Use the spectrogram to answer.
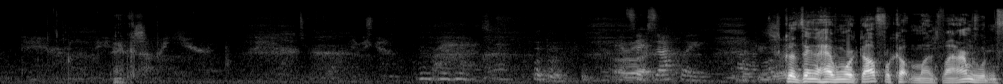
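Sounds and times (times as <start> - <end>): faint whispered speech: 0.2 - 2.1, 3.4 - 5.0.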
